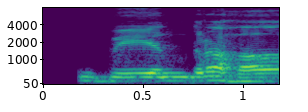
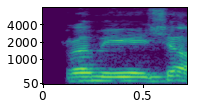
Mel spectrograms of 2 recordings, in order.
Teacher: అంచేత అకారానికి ఇకారం పరంగా ఉంటే రెండిటికి కలిపి ఏకారం వస్తుంది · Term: గుణసంధి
